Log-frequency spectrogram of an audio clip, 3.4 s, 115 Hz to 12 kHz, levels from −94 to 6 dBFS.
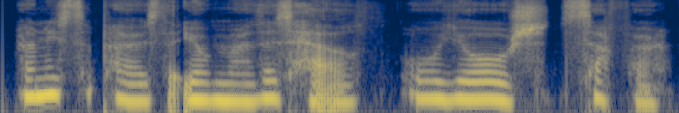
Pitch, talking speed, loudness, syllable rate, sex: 210 Hz, 175 wpm, -18 LUFS, 4.9 syllables/s, female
